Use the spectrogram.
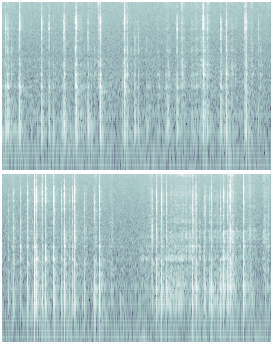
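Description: Both hands tap their fingernails rapidly on a large, solid wooden butcher-block tabletop, making dozens of quick, dry clicks with a low, woody body and almost no ring. Toward the end, the taps grow denser and fuller, with a softer rustling texture between the clicks.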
